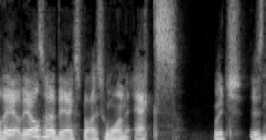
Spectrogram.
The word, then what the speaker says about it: Xbox One X: they also had the Xbox One X which is not s that's right but it sounds like it x x was like the and it's not pronounced 10 yeah X was the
